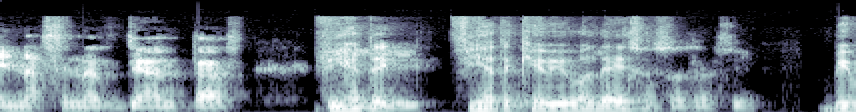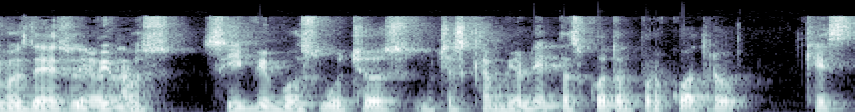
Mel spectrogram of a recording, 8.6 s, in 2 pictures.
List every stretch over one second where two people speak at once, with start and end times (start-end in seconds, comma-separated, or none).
none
